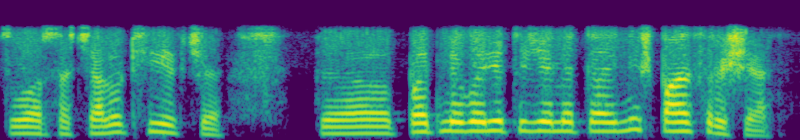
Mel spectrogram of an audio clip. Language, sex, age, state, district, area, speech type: Kashmiri, male, 30-45, Jammu and Kashmir, Budgam, rural, conversation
